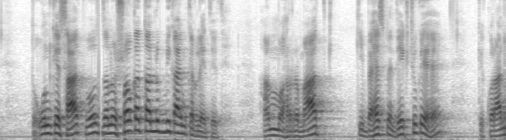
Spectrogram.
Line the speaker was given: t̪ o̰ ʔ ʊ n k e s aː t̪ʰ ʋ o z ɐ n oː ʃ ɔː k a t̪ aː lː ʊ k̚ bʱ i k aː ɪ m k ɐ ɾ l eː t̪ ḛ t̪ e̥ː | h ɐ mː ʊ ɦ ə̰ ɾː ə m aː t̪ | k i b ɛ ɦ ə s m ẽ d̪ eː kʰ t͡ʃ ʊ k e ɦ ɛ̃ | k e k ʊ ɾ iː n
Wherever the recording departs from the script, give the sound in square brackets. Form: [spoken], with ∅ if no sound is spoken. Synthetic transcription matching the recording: t̪ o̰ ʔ ʊ n k e s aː t̪ʰ ʋ o z ɐ n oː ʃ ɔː k a t̪ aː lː ʊ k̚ bʱ i k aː ɪ m k ɐ ɾ l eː t̪ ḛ [t̪ʰ] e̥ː | h ɐ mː ʊ ɦ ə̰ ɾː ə m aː t̪ | k i b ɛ ɦ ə s m ẽ d̪ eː kʰ t͡ʃ ʊ k e ɦ ɛ̃ | k e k ʊ ɾ [aː] n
